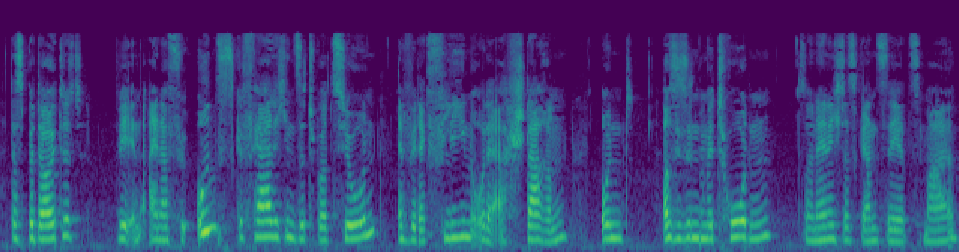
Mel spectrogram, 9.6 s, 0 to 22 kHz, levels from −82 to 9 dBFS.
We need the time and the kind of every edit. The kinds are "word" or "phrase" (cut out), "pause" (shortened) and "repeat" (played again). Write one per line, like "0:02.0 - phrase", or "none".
0:01.2 - word
0:04.3 - word
0:07.0 - word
